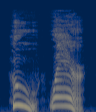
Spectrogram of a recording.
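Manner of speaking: very high, keen, eager voice. Reading a novel, the narrator voices Gold asking back after Miss Deuce, more eagerly. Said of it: "Gold asked more eagerly".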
